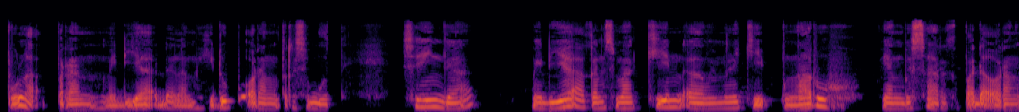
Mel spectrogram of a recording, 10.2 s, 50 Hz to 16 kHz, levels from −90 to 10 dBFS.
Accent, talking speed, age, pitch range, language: native, 105 wpm, 20-39, 135-195 Hz, Indonesian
